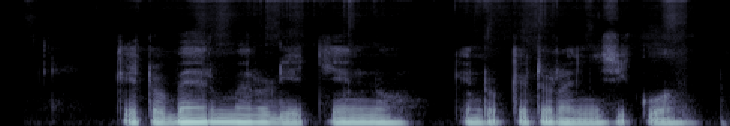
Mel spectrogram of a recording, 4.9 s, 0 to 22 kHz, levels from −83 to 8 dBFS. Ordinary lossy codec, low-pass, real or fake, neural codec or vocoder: none; none; real; none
